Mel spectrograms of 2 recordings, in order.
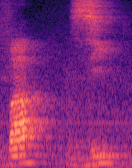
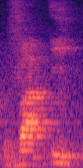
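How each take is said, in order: First: A z sound links the two words. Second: No z sound links the two words. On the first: The speaker calls it right. "on va dire vas-y" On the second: The speaker calls it wrong. "et non pas va-y"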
